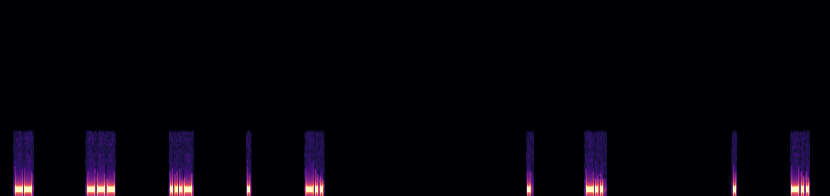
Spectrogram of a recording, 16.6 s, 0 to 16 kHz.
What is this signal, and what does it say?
Morse code, heard as a keyed tone, about 25 wpm, spaced as for 7 wpm, 600 Hz. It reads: MOVED ED ED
